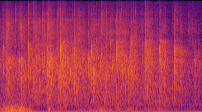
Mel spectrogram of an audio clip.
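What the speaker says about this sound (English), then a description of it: "give her a round of applause." A faint audience breaks into applause, scattered hand claps rippling steadily in the distance for several seconds.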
